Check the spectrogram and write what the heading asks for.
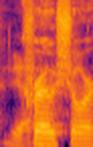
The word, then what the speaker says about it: Croushore: Cuz for a lot of times like the ocean shore. Yeah. But for a lot of times I wasn't sure if I was saying it right or wrong. Croshore.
